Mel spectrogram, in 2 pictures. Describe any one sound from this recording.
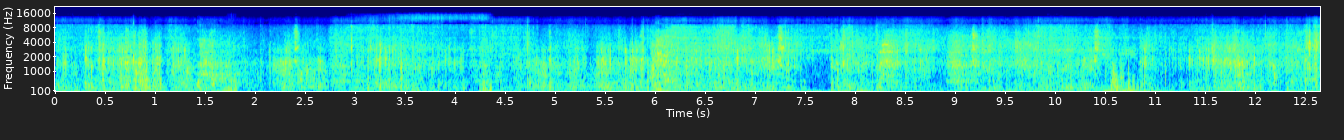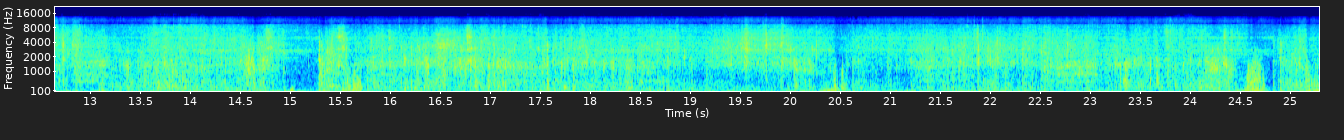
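A bicycle frame rattles and clunks over bumps.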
